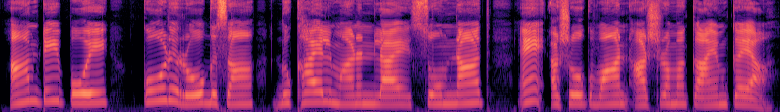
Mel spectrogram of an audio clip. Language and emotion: Sindhi, neutral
